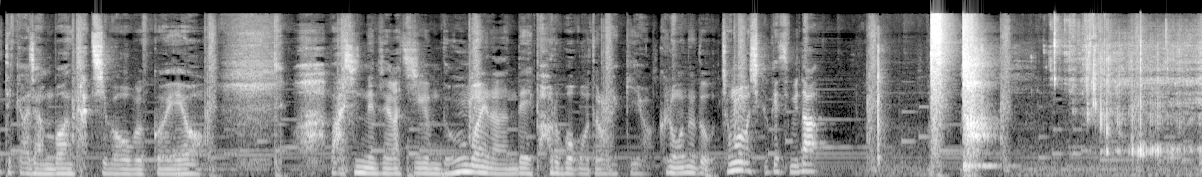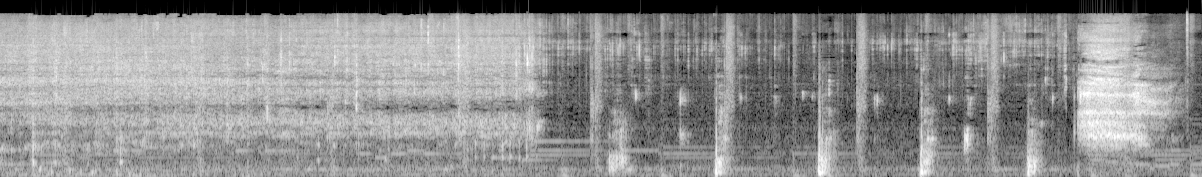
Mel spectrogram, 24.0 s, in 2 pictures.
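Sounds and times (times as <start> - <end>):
cola fizzing in a glass: 10.4 - 22.8
pouring into a glass mug: 10.4 - 22.8
loud gulps: 18.0 - 20.6, 21.2 - 23.2.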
